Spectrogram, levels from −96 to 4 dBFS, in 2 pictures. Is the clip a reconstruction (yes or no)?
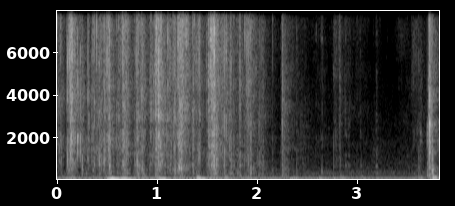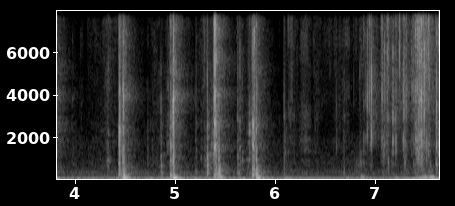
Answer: no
